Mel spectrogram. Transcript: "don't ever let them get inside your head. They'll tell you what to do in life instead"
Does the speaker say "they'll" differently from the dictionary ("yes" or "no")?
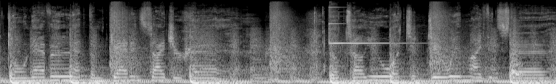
yes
